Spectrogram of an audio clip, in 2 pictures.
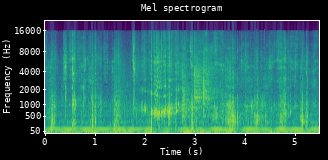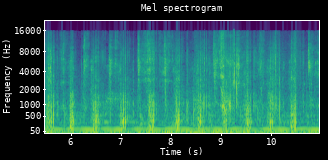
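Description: Close-miked chewing of crunchy frozen food: rapid, crisp crunches, several a second, over a steady low hum.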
